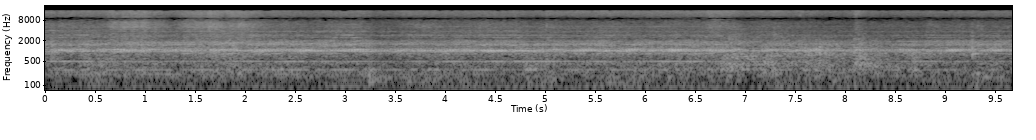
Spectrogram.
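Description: Frozen fish blocks thump and slide on a metal table.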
